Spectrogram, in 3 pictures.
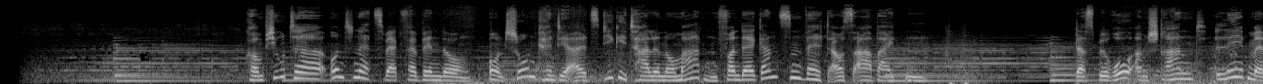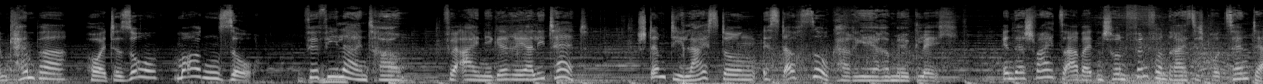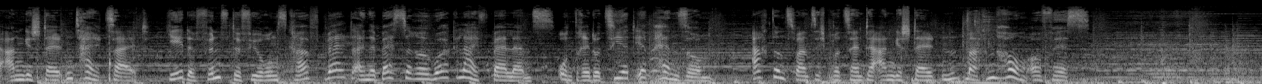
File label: voiceover; toyota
